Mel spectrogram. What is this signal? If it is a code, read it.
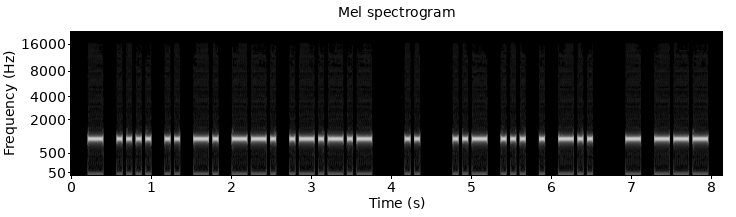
Morse code, heard as a keyed tone, about 20 wpm, 1000 Hz. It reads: THING. I USED TO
